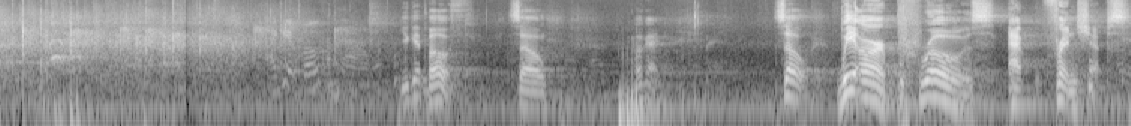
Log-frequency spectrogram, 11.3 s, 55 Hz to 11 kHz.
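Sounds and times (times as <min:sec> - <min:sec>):
audience applause: 0:00.0 - 0:03.9
speech: 0:04.0 - 0:05.7, 0:06.4 - 0:06.7, 0:07.8 - 0:11.2.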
